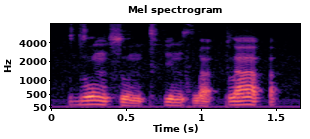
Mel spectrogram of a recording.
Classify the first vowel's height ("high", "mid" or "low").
mid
